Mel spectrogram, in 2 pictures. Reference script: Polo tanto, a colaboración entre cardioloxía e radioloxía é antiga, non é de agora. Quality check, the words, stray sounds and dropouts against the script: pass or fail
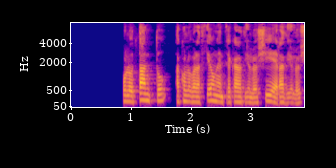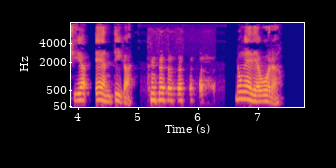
fail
